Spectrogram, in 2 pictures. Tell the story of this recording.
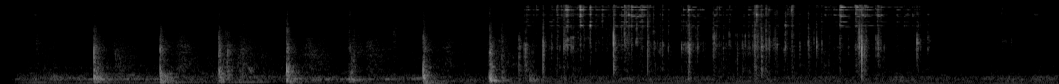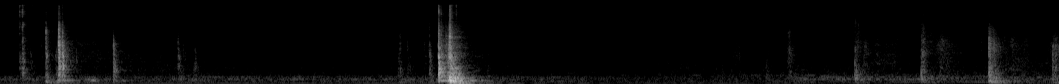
Walking then keys jingle and a door is opened and closed before walking a little again.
